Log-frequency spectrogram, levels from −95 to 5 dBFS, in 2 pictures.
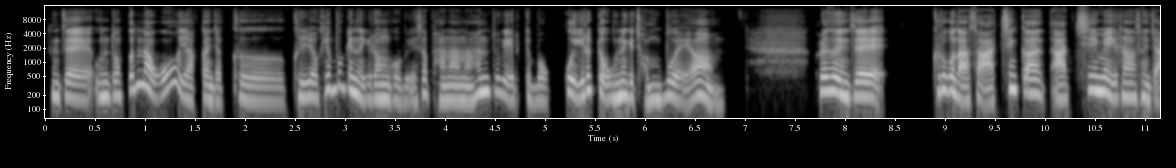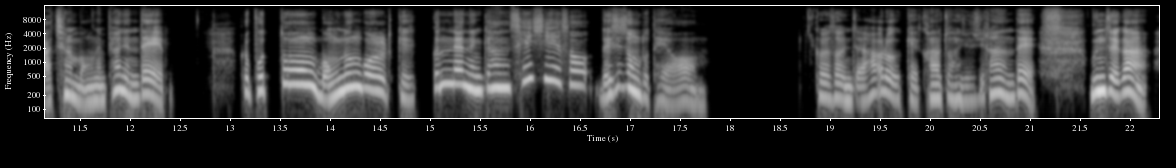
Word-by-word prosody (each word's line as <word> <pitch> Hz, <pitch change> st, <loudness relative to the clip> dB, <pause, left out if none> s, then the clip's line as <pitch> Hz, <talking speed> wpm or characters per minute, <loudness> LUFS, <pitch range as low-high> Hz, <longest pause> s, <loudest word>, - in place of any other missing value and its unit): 인제 185 Hz, -3 st, +1 dB
운동 190 Hz, +1 st, -4 dB
끝나고 260 Hz, -, +1 dB
약간 170 Hz, 0 st, -3 dB
인제 150 Hz, -1 st, -6 dB
그 150 Hz, -3 st, -8 dB
근력 185 Hz, 0 st, -5 dB
회복이나 270 Hz, -, -1 dB
이런 170 Hz, +1 st, -4 dB
거 160 Hz, -, -8 dB
위해서 215 Hz, +8 st, -7 dB
바나나 160 Hz, -4 st, -5 dB
1-2 235 Hz, +5 st, -1 dB
개 -, -, -2 dB
이렇게 160 Hz, -, -8 dB
먹고 155 Hz, +9 st, -3 dB
이렇게 220 Hz, +8 st, +1 dB
오는 180 Hz, +4 st, 0 dB
게 185 Hz, -, -3 dB
전부예요. 165 Hz, +1 st, -1 dB, 1.0 s
그래서 245 Hz, 0 st, +3 dB
인제 190 Hz, -2 st, +5 dB, 0.5 s
그러고 255 Hz, 0 st, +1 dB
나서 155 Hz, -8 st, +4 dB
아침까 220 Hz, -, +3 dB
아침에 240 Hz, +8 st, +3 dB
일어나서 185 Hz, 0 st, -2 dB
인제 165 Hz, -, -3 dB
아침을 200 Hz, +7 st, 0 dB
먹는 155 Hz, +1 st, -4 dB
편인데 220 Hz, -5 st, +2 dB, 0.8 s
그 230 Hz, -, -3 dB
보통 335 Hz, -, +2 dB
먹는 250 Hz, -, +3 dB
걸 270 Hz, -3 st, +3 dB
이렇게 180 Hz, -6 st, -7 dB, 0.2 s
끝내는 315 Hz, -3 st, +3 dB
게 285 Hz, -, -5 dB
한 290 Hz, 0 st, +4 dB
3 400 Hz, +10 st, -1 dB
시에서 380 Hz, -8 st, 0 dB
4 185 Hz, -2 st, -3 dB
시 295 Hz, -, -4 dB
정도 245 Hz, -11 st, +2 dB
돼요. 145 Hz, -1 st, -8 dB, 1.2 s
그래서 180 Hz, -2 st, -4 dB
인제 155 Hz, 0 st, -5 dB
하루 220 Hz, +8 st, -2 dB
이렇게 165 Hz, -3 st, -8 dB
간헐적 170 Hz, +2 st, -5 dB
유지를 155 Hz, +8 st, -8 dB
하는데 220 Hz, -2 st, -1 dB, 0.5 s
문제가 240 Hz, 0 st, +6 dB
195 Hz, 315 characters per minute, -24 LUFS, 165-250 Hz, 1.2 s, 문제가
